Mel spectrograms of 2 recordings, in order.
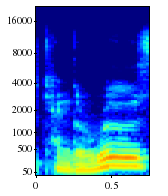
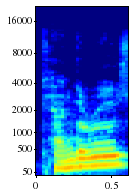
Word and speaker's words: kangaroos: Pronunciation is kangaroos, not kangaroos.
